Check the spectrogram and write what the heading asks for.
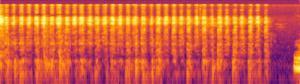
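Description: A large coin rapidly scratching the latex coating off a lottery scratchcard in quick, even back-and-forth strokes. It stops abruptly about three and a half seconds in.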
